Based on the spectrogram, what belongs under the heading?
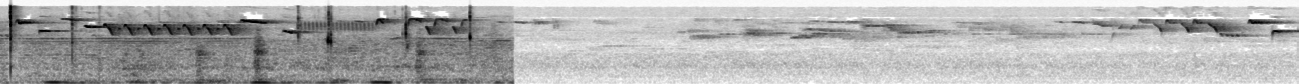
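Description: Small birds chirping in quick repeated falling notes, over low thumps and a few sharp clicks of handling. About four seconds in the sound drops abruptly to faint birdsong, which grows a little louder near the end.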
